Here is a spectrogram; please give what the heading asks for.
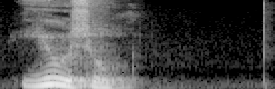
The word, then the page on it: jusu: Calabrese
